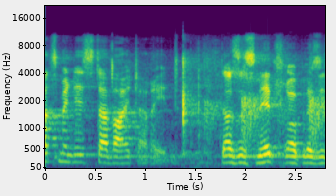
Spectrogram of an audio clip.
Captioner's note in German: Beifall bei der CDU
